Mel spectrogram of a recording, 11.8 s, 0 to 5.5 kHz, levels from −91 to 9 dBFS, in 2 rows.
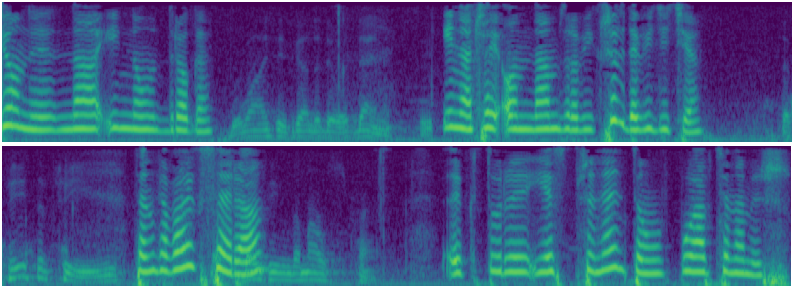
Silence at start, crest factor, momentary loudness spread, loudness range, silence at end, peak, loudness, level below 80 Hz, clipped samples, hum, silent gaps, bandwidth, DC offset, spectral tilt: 0 s; 18 dB; 20 LU; 2 LU; 0 s; -2 dBFS; -19 LUFS; -36 dBFS; under 0.1%; none; none; 5.4 kHz; under 0.1%; -9 dB/octave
